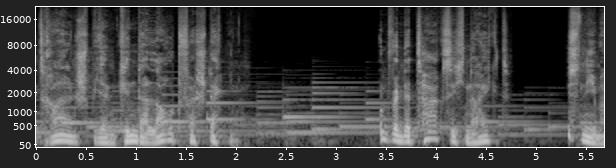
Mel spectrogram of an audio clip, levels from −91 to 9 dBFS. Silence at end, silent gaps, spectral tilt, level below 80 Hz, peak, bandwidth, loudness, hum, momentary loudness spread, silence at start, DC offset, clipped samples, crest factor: 0 s; none; -4 dB/octave; -46 dBFS; 0 dBFS; over 20 kHz; -20 LUFS; none; 17 LU; 0 s; under 0.1%; under 0.1%; 20 dB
